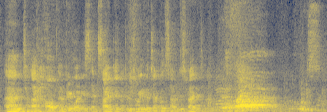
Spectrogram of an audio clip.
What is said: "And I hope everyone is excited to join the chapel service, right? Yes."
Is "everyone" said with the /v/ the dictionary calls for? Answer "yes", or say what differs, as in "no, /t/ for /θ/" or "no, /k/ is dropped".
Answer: yes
